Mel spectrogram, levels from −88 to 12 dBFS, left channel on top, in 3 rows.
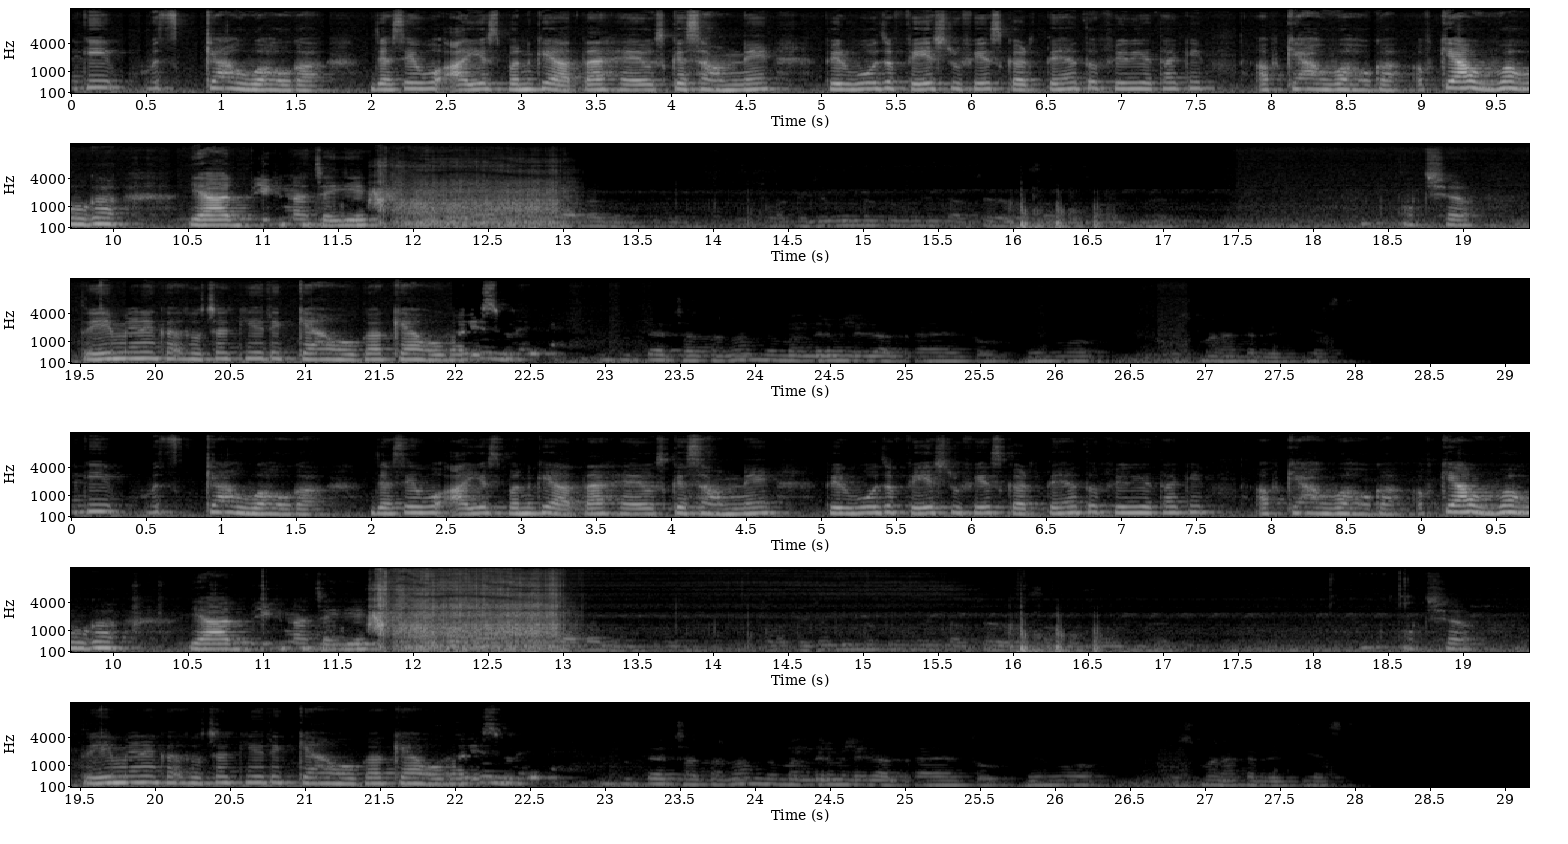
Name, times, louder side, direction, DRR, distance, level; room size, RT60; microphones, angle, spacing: voice 1, 0.0-10.9 11.2-11.8 18.3-19.1 19.5-22.1, left 3 dB, 85° left, 0.9 m, -34 dB
Fire, 8.6-19.7, right 3 dB, 75° right, 2.4 m, -42 dB
voice 2, 10.8-11.8 12.0-14.0 14.3-17.2 21.9-22.5 22.9-26.3 26.8-27.9, equal, 10° left, 6.1 m, -51 dB
20.0 x 16.0 x 2.9 m
head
